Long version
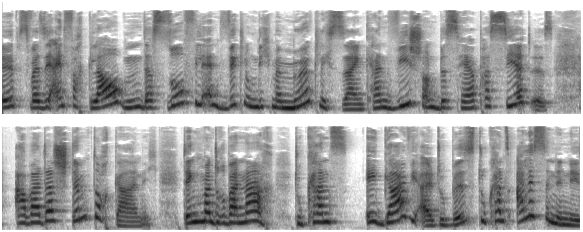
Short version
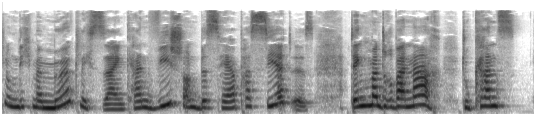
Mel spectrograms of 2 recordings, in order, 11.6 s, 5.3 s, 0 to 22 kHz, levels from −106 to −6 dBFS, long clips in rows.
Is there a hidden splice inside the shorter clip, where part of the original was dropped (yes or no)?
yes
